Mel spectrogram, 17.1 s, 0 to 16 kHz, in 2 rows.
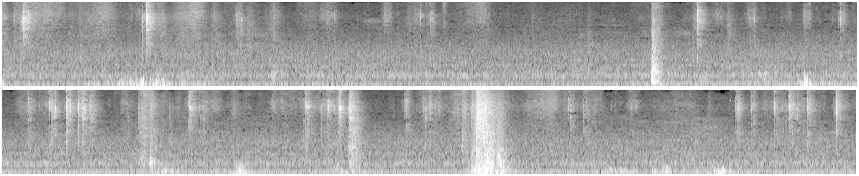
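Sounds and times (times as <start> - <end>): puzzle cube clicking: 8.8 - 9.6, 15.9 - 17.0.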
